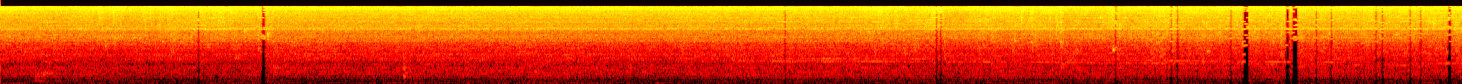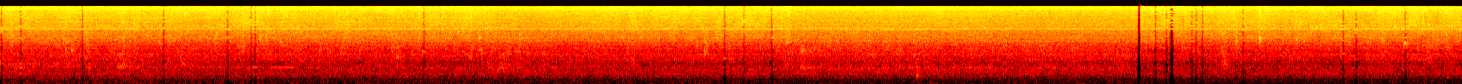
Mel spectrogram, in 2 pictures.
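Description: Bathroom faucet running steadily into a sink, the stream splashing over hands that wash a makeup sponge.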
